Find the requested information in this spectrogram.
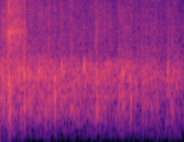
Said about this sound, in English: Would you please give my man Kelly a round of applause for being our guinea pig?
